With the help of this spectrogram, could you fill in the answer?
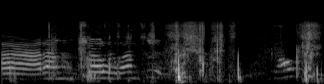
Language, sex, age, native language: Icelandic, male, 10, Icelandic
